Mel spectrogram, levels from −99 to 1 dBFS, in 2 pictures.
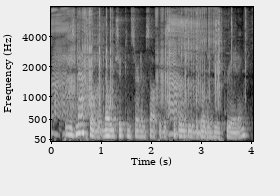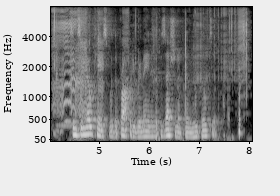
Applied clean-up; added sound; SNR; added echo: none; Squeak; 5 dB; reverberation time 0.5 s.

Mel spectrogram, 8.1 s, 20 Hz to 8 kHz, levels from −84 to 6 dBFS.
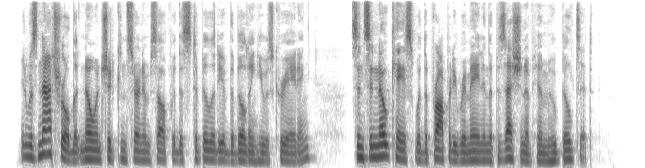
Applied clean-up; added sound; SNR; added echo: none; none; none; none.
